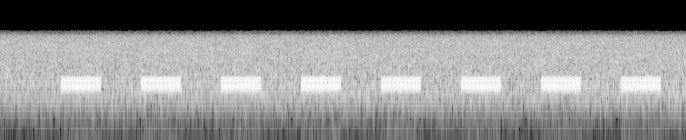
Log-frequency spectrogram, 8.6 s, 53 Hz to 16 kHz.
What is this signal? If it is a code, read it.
Telephone call progress tone (North American plan), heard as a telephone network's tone, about 480, 620 Hz, 0.5 s on and 0.5 s off, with phone line noise. Busy tone.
